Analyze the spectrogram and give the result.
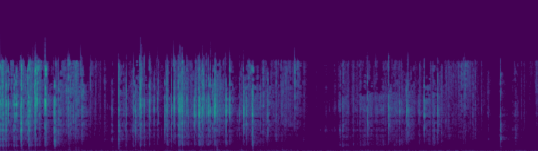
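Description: A metal blade scrapes and chips the scored surface of a solid green bar of soap held in the hand, sending crumbles falling off. The result is a run of quick, dry, crackly scrapes and ticks, bright and crisp, with the busiest stretch in the first four seconds before it settles into softer, sparser scraping.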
